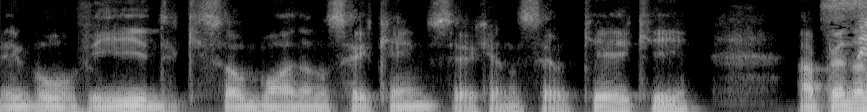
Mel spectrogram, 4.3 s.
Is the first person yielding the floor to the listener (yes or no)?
yes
